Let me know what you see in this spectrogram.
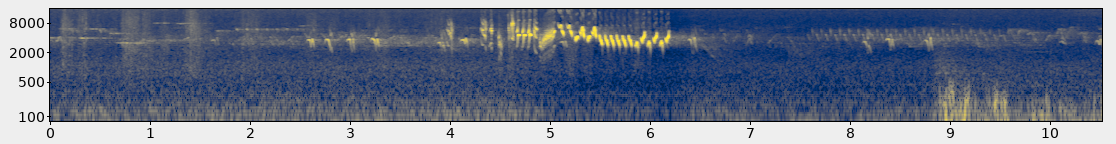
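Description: Songbirds chirping, with a loud rapid trill about halfway through that cuts off suddenly. Near the end, footsteps thud on metal stair treads.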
